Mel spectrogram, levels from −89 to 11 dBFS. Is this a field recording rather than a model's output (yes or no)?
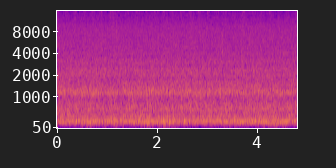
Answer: yes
